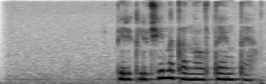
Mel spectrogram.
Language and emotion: Russian, neutral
